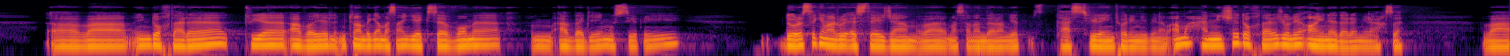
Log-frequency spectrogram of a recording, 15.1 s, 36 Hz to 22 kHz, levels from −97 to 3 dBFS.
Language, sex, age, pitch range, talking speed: Persian, male, 20-39, 110-140 Hz, 125 wpm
